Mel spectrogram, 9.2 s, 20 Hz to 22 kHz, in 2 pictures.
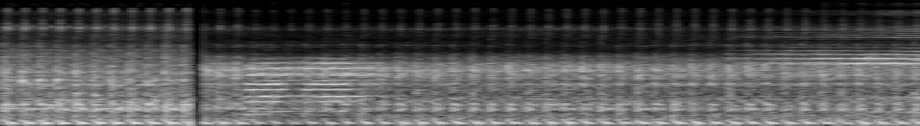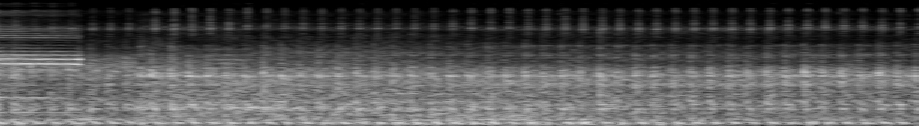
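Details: Yamaha R15 motorcycle at 17,240 km: a harsh, rattly clatter over a busy, fast engine beat, constant at steady revs. Cylinder head removal showed a badly worn piston slapping in the bore, plus some valve trouble.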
